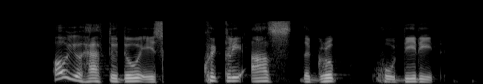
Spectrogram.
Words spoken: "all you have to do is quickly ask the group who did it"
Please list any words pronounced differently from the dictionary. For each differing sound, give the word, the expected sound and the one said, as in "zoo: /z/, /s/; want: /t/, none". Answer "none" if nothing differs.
have: /v/, /f/; is: /z/, /s/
